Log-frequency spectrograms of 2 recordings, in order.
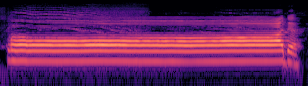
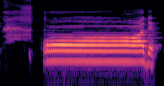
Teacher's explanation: صاد یہ ہم سیٹی کی آواز میں پڑھیں گے اور موٹا بھی پڑھیں گے، صاد۔ اچھا، اس کو سواد نہیں پڑھنا آپ نے، ٹھیک ہے۔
